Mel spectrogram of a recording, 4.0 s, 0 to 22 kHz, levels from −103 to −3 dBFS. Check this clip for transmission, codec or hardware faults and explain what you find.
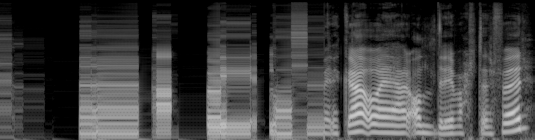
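One fault stands out: robotic sound from repeated short buffers, running from 0.01 s to 2.44 s. Fresh audio is likely arriving too slowly, so playback keeps recycling the last fragment of roughly 10.7 ms while the real speech in between is dropped; throughout that stretch essentially everything heard is repetition. Looping a fragment that short imposes a fixed 93.8 Hz buzz, turning the speech into a rigid, metallic buzz that only loosely tracks its rhythm.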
